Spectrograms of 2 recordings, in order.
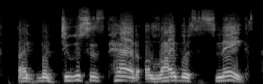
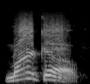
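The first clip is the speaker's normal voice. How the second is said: yelling; 6 semitones higher than usual. Acted. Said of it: "I yelled".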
